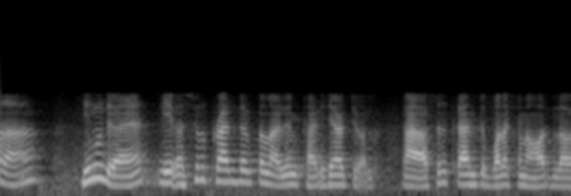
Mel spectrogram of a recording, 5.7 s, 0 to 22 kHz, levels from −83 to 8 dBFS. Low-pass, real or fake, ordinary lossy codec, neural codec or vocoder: 3.6 kHz; fake; none; codec, 16 kHz, 0.5 kbps, FunCodec, trained on Chinese and English, 25 frames a second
